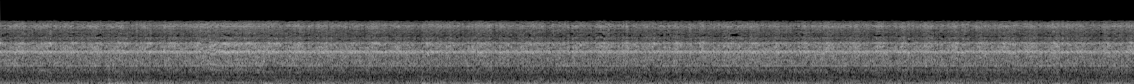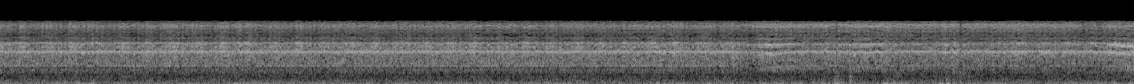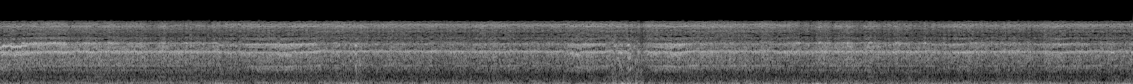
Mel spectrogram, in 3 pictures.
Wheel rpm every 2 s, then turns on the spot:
230, 230, 240, 230, 230, 230, 240, 240, 230, 230, 230, 230, 230, 230, 230, 230, 230.
none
